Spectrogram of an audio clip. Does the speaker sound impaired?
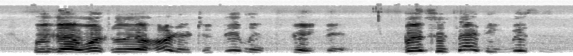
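Yes: cerebral palsy; from birth, born very premature, affects fine motor skills, cognition unaffected.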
